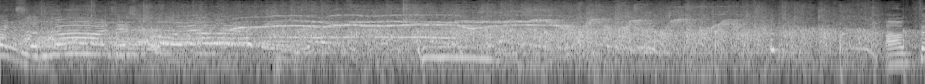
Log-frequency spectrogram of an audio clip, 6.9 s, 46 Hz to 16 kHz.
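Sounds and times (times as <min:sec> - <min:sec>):
audience applause: 0:00.0 - 0:06.9
faint whoops and voices: 0:00.7 - 0:04.9
speech: 0:06.7 - 0:06.9.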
